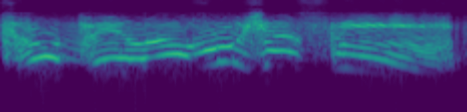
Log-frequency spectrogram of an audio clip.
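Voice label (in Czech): Czech trick, mood high; speech; War Thunder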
